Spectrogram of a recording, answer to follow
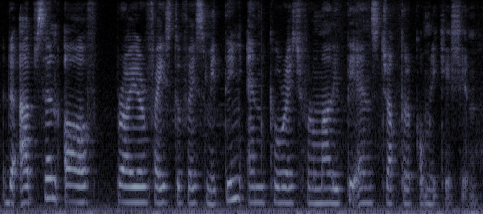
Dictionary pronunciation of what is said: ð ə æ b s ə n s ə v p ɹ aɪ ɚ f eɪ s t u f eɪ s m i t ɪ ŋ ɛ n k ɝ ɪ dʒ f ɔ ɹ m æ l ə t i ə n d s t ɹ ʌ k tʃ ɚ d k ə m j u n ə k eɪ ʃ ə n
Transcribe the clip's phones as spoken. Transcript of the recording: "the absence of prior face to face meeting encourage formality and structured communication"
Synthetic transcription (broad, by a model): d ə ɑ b s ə n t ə f p ɹ aɪ ɚ f eɪ s t u f eɪ s m i t ɪ ŋ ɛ n k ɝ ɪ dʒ f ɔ ɹ m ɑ l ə t i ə n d s t ɹ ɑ k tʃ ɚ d k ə m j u n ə k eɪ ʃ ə n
